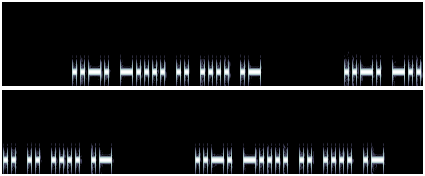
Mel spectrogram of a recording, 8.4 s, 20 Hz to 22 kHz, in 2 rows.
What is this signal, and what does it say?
Morse code, heard as a keyed tone, about 30 wpm, 700 Hz. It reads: F6IHA F6IHA F6IHA
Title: DXCC-100 Call Signs - 5 Characters - Repeated 3x - 30wpm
